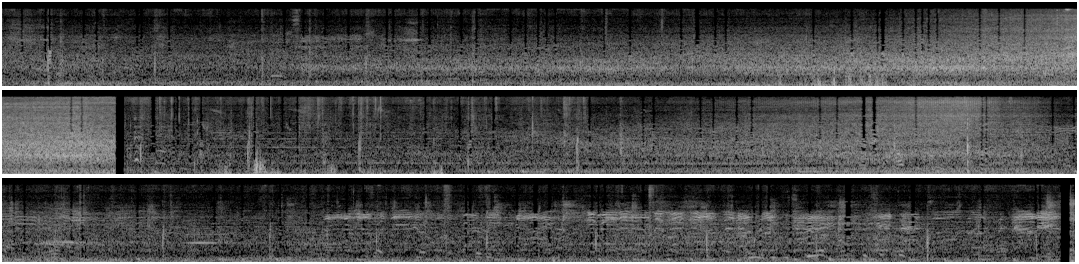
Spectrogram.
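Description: Street ambience recorded while walking outdoors: wind rumbling on the microphone over road traffic, with a vehicle passing about two-thirds of the way through. The sound cuts out for an instant near the middle, followed by a few sharp knocks.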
